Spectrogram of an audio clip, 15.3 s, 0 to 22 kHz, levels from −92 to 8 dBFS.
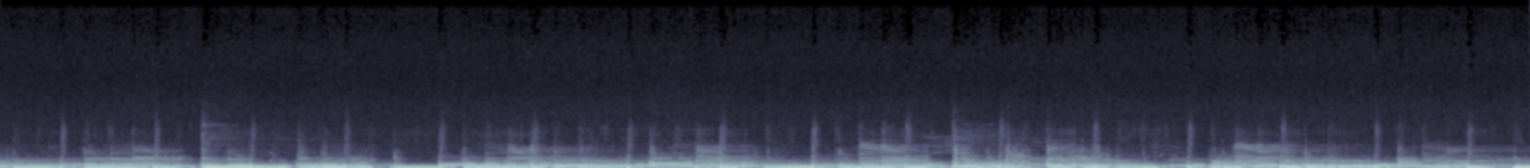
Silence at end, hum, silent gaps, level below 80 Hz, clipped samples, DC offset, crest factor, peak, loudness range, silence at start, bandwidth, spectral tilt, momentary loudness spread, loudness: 0 s; none; none; -42 dBFS; under 0.1%; under 0.1%; 14 dB; -4 dBFS; 2 LU; 0 s; 6.6 kHz; -9.5 dB/octave; 5 LU; -18 LUFS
